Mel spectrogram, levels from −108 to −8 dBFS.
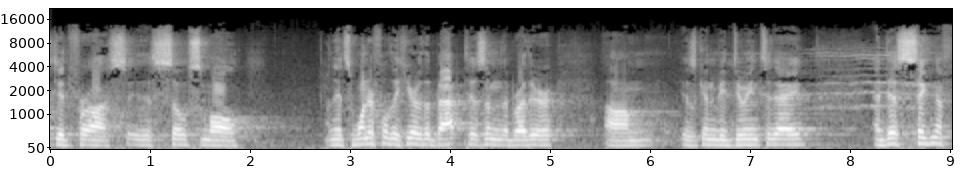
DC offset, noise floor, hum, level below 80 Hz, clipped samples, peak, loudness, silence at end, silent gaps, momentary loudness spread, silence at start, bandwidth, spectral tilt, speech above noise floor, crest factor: under 0.1%; -44 dBFS; none; -46 dBFS; under 0.1%; 0 dBFS; -14 LUFS; 0 s; none; 15 LU; 0 s; 14 kHz; -4 dB/octave; 30 dB; 14 dB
